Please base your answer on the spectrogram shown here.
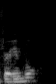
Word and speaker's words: Vrabel: Mike Vrabel. Mike Vreyel is a really good head coach.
